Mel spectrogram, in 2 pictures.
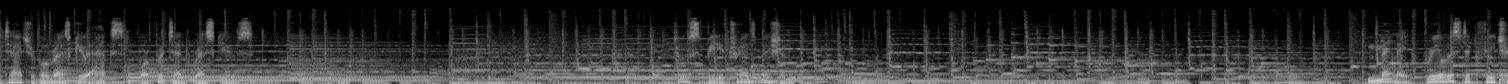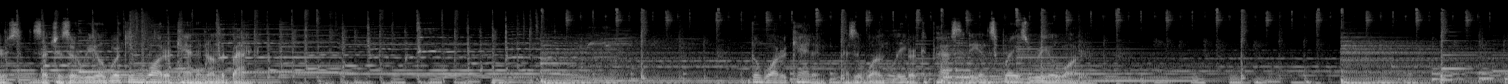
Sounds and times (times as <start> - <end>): Speech: 0.0 - 2.6, 6.8 - 8.1, 13.7 - 17.8, 22.6 - 26.0
Music: 0.0 - 30.1.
